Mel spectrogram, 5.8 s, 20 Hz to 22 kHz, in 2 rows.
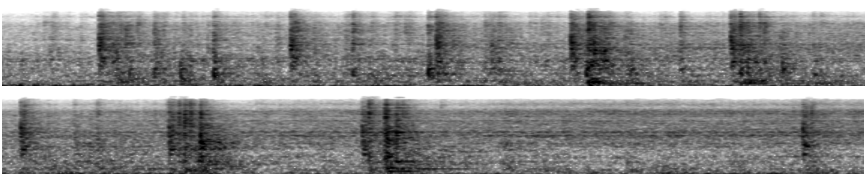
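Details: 2023 Santa Cruz Megatower after full rocker and link bearing service and drivetrain adjustment: crisp, uneven bursts of sharp dry rear-hub ratchet clicks with no grinding or roughness underneath; clean, normal freehub sound.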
